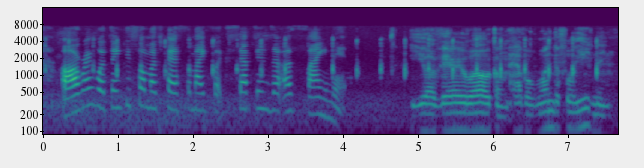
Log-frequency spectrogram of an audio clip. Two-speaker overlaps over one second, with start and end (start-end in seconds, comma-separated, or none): none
